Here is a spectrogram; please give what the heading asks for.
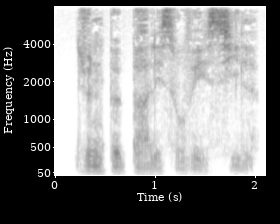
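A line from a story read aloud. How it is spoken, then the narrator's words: Anguished murmur. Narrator (French): murmura Kaladin au supplice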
